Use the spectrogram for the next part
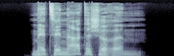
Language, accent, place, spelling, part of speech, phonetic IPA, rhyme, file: German, Germany, Berlin, mäzenatischerem, adjective, [mɛt͡seˈnaːtɪʃəʁəm], -aːtɪʃəʁəm, De-mäzenatischerem.ogg
- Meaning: strong dative masculine/neuter singular comparative degree of mäzenatisch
